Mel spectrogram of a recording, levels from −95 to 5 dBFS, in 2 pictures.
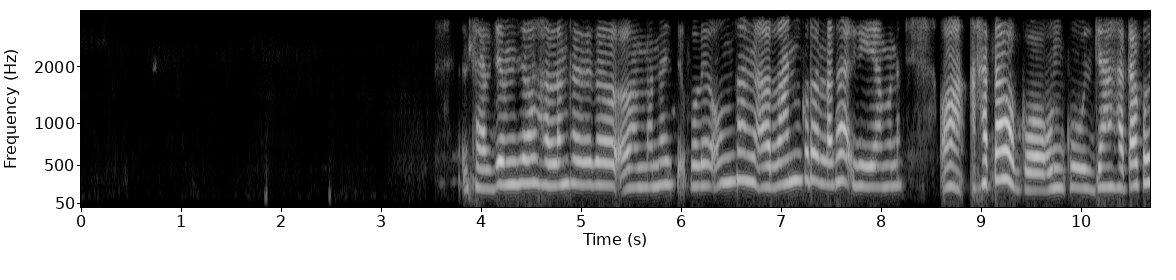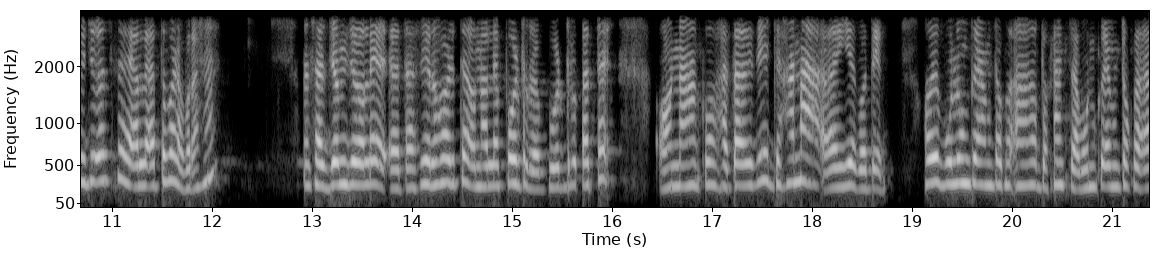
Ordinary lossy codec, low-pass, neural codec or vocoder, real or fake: none; 3.6 kHz; codec, 16 kHz, 4 kbps, X-Codec, HuBERT features, trained on general audio; fake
